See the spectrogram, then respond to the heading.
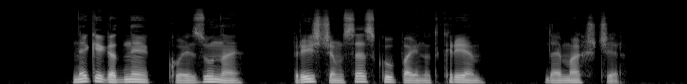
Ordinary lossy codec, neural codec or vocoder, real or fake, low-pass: none; none; real; 14.4 kHz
